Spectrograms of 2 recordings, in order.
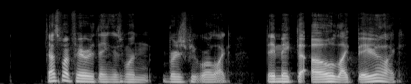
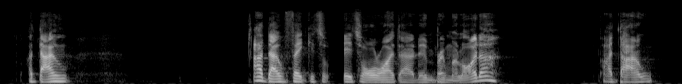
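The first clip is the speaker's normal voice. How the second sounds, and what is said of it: Attempted Cockney accent. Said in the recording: “Cockney accents. Sometimes I'm good at accents, and sometimes I suck at them.”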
